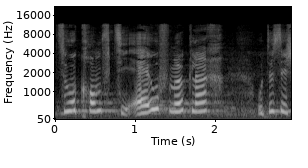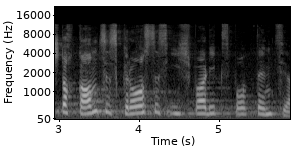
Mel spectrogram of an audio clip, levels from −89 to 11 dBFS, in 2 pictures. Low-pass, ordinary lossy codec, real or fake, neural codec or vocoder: none; none; real; none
